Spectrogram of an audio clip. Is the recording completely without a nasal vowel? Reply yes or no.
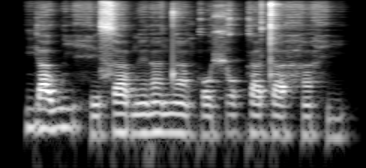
no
